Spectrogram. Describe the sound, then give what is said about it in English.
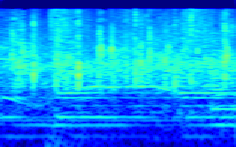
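A church audience claps as praise during worship, a steady dense crackle of many hands with soft sharp peaks, over a low sustained hum of organ or keyboard tones. “Why do they clap so much around here?”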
